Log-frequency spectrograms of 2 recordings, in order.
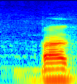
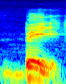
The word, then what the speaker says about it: bathe: I rarely get angry with my sister on Sunday because she doesn't bat the dog. She doesn't bathe. Se pronuncia con E. Bait. The dog. Bathe. Así se pronuncia.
